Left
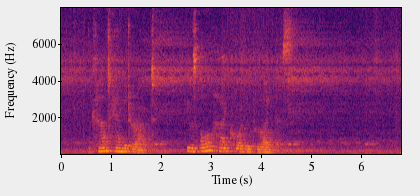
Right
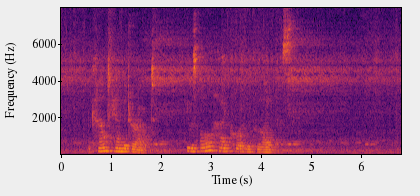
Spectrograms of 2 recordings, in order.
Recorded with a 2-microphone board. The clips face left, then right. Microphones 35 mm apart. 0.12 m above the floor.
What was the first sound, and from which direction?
A woman speaking, 35° right (ahead or behind).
